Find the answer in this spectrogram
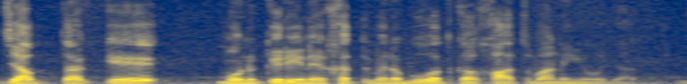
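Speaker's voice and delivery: ordinary delivery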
